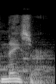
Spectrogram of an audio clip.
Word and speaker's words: Nasr: Its former name in the 19th century was Nasr. This pronunciation is similar to Nicer, a village that the Babylonian Berosus described as being near the Ark site.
